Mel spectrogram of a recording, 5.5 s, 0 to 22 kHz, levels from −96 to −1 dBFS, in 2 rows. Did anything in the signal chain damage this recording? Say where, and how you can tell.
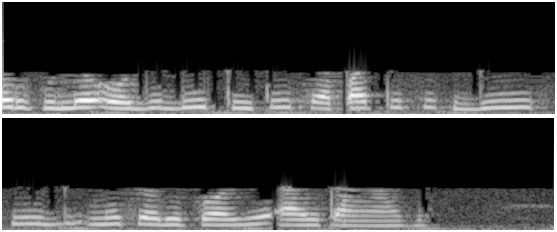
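Yes, at the codec stage. The speech is dull and smeared throughout, with nothing above 1.7 kHz. That points to a very low bitrate, likely heavy AAC compression.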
